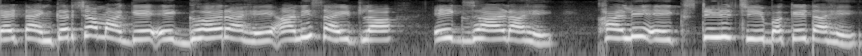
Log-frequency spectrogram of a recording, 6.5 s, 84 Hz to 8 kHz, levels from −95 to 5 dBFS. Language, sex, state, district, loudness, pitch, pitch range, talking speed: Marathi, female, Maharashtra, Solapur, -11 LUFS, 335 Hz, 315-365 Hz, 185 wpm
